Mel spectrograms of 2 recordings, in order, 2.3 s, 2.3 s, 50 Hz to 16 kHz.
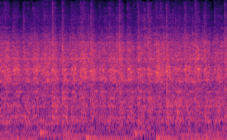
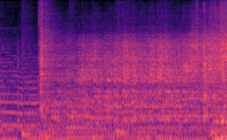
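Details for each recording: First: Chevrolet K10 Squarebody with 355 V8, sitting about six years, fuel pump unhooked for a flooding check: steady starter churning about three and a half turns a second without firing; battery sounds weak; slow cranking. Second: Chevrolet K10 Squarebody with a 355 V8, restored in the 90s and sitting for 6 years, start after sorting fuel supply and reconnecting exhaust: brief crank, catches at once, steady even run with no misfire; normal start.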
